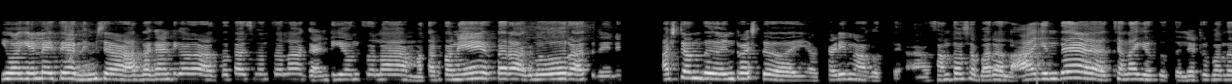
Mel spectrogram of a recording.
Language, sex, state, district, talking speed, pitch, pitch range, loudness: Kannada, female, Karnataka, Bellary, 130 wpm, 235 Hz, 215-255 Hz, -15 LUFS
